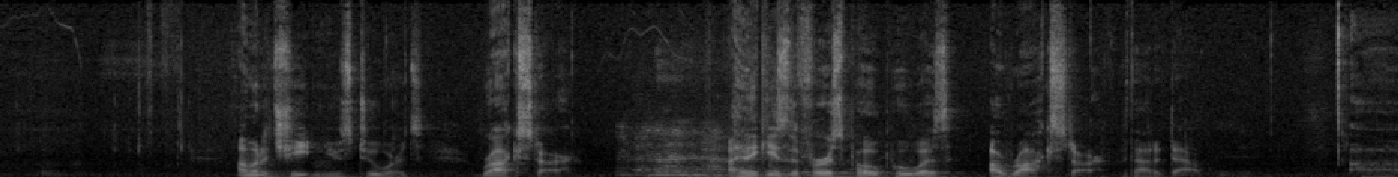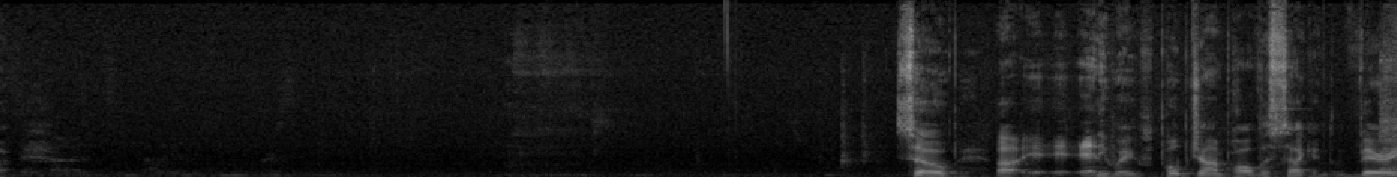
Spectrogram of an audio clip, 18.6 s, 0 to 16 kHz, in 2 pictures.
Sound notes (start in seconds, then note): 4.1 laughing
